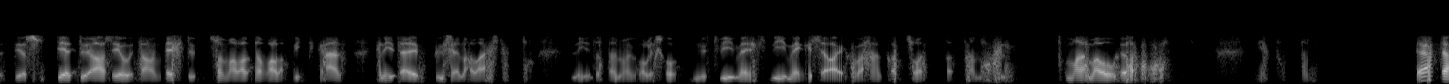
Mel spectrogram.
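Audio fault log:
Throughout: LPC-10 vocoder. The speech is heavily degraded into a buzzing, mechanical robot sound with nothing above 3.8 kHz, which fits a 2.4 kbit/s LPC-10 coder. Each instant is rebuilt as either a pulse-train buzz or noise through a ten-pole filter, discarding the natural excitation.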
